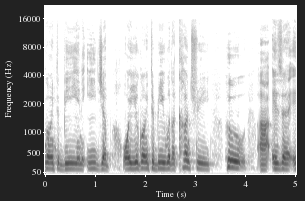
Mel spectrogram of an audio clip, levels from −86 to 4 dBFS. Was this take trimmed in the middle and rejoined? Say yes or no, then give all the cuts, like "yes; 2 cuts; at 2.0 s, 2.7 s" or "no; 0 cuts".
no; 0 cuts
